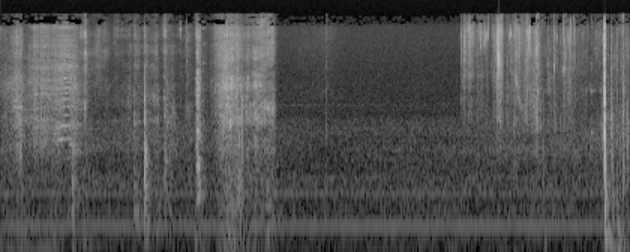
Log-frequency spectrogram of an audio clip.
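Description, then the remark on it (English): Milk is poured extra close to a microphone into a cereal bowl, a rushing, crackly splash with scattered clicks lasting a few seconds, then a quieter stretch over a low steady hum ending with a sharp knock. “I'm going to pour the milk extra close to the mic so we can hear the succulent goodness.”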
